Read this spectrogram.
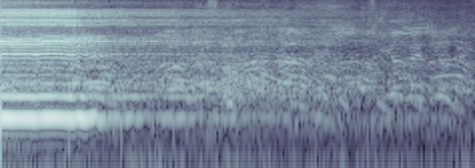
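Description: A crowd of men murmurs and calls out nearby.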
